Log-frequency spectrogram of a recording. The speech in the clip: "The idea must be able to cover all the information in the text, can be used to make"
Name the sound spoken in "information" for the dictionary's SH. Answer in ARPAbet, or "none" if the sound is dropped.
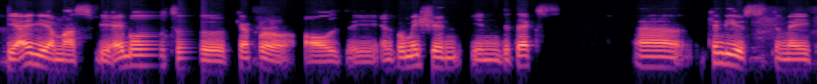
SH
